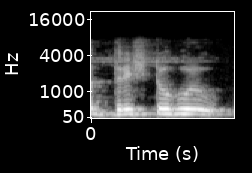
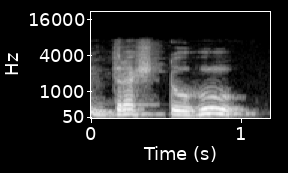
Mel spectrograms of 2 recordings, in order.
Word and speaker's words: द्रष्टुः: आपने बोला दृष्टुहु, दृष्टुहु नहीं, द्रष्टुहु। द्रष्टुः। हाँ जी, और योगश्चित्त में आपने श छोड़ दिया था, योगचित्त ऐसा कुछ बोला था, योगश्चित्त ऐसा बोलिए।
